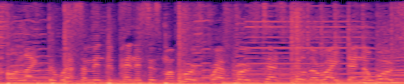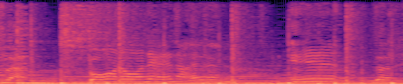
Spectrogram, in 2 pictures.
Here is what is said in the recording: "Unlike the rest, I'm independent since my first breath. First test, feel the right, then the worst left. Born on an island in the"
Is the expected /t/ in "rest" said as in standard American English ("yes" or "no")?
no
